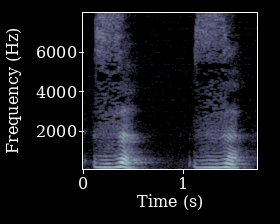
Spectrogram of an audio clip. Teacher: do you feel a vibration on your vocal cords you do that's because Z is a voice sound we're using our vocal cords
